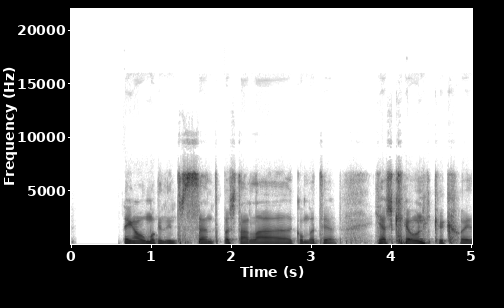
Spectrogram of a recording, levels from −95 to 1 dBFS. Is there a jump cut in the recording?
yes; 1 cut; at 1.1 s

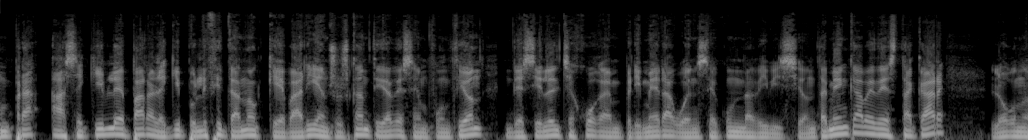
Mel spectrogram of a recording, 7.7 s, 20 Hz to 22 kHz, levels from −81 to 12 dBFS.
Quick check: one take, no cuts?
no; 1 cut; at 3.7 s

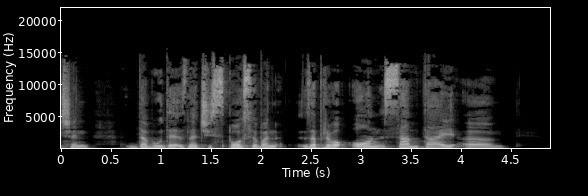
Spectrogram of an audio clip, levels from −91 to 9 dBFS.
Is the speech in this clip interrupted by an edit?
yes; 1 cut; at 2.3 s

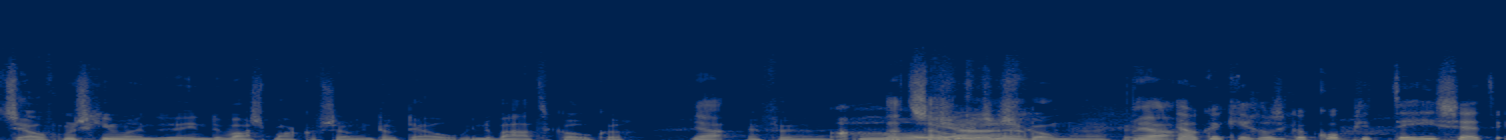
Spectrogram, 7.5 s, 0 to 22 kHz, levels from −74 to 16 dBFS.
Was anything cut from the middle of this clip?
no; 0 cuts

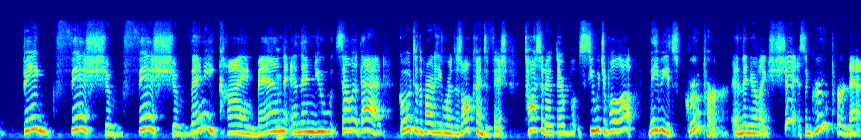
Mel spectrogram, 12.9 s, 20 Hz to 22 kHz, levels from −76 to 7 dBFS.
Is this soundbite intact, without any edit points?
no; 3 cuts; at 1.8 s, 5.4 s, 6.6 s

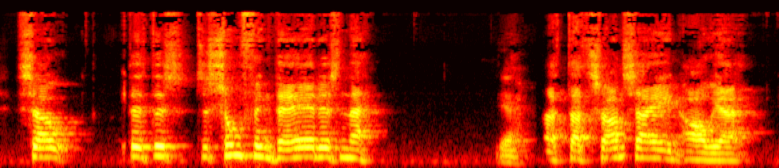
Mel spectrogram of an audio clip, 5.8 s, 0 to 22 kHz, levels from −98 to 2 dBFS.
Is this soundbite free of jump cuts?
no; 3 cuts; at 0.9 s, 4.0 s, 4.7 s

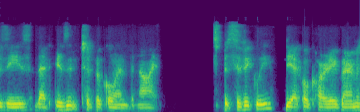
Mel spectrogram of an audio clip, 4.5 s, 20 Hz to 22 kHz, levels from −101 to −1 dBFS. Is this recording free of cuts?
yes; 0 cuts

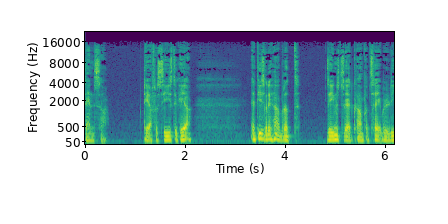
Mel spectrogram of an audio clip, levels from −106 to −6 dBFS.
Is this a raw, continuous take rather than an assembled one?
no; 4 cuts; at 1.9 s, 3.6 s, 4.8 s, 5.2 s

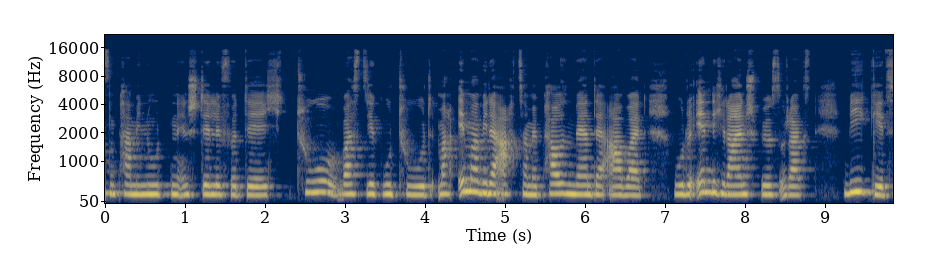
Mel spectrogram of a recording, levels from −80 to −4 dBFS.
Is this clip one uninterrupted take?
no; 1 cut; at 8.5 s

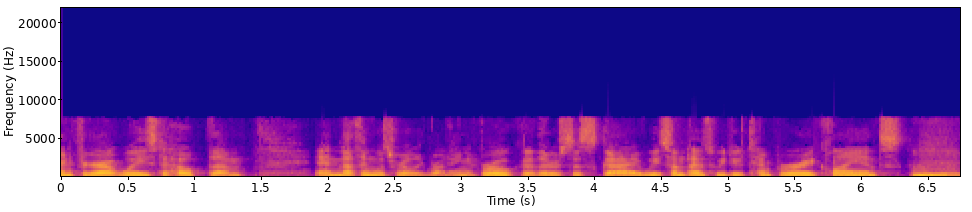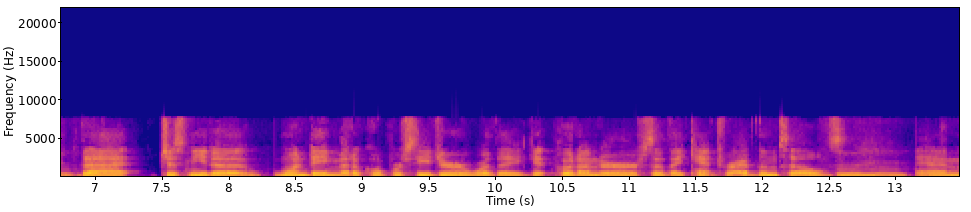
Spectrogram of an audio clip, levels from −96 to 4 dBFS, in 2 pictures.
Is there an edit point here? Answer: yes; 1 cut; at 3.1 s

